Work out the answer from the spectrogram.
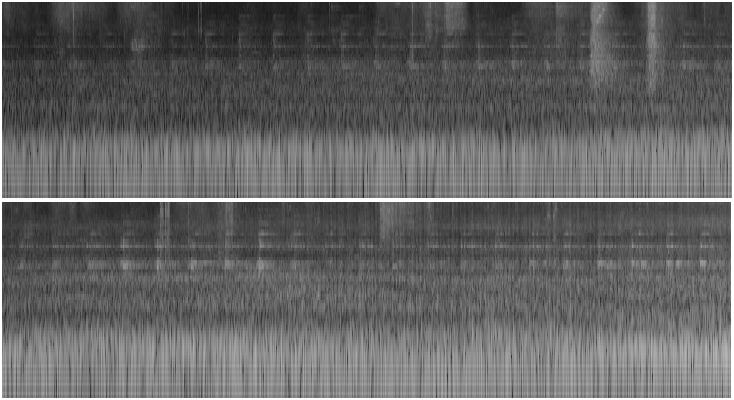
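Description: Union Pacific diesel locomotives leading a double-stack container freight train, their engines rumbling steadily and growing louder as the train approaches and passes close by.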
